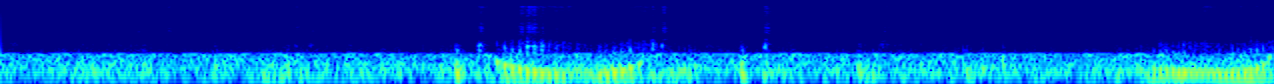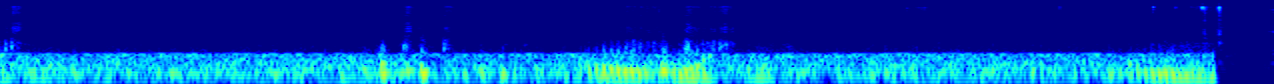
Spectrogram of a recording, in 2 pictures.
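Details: Gray whales, which can be seen at Lagoon San Ignacio, give low, rumbling purr-like calls, repeated every few seconds under steady low noise.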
